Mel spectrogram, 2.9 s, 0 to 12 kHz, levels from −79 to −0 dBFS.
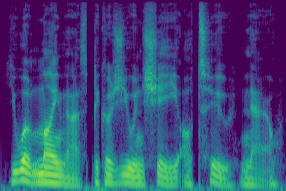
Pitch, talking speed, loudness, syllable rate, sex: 90 Hz, 230 wpm, -19 LUFS, 5.3 syllables/s, male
